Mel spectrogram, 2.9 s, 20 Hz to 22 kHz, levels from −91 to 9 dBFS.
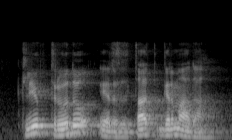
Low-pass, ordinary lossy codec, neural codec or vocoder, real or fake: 7.2 kHz; none; none; real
